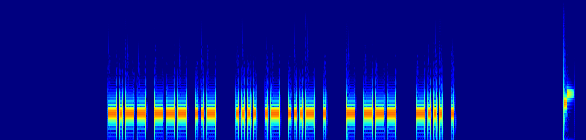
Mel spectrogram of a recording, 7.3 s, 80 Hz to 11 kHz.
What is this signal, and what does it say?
Morse code, heard as a keyed tone, about 33 wpm, 700 Hz. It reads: YOU HAVE TO BE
